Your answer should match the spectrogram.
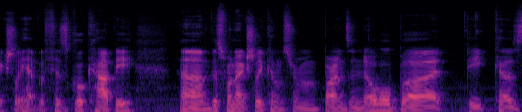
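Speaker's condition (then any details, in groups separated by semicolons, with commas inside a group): No condition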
